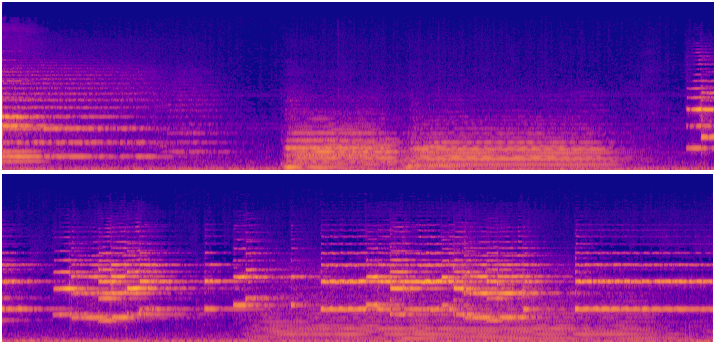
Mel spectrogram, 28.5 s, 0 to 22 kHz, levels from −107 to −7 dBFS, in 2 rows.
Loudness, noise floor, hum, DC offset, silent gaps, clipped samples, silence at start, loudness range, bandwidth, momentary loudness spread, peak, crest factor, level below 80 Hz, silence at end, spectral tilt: -34 LUFS; -58 dBFS; none; under 0.1%; none; under 0.1%; 0 s; 17 LU; 12 kHz; 19 LU; -18 dBFS; 18 dB; -54 dBFS; 0 s; -5.5 dB/octave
